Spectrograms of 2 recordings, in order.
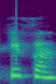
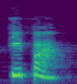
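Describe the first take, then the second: First: The middle consonant is an f sound. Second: The middle consonant is a p sound. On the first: This is how Indonesians in general say it. "Orang Indonesia nyebutnya if, iffah" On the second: This is how local people say it. "Atau orang kita nyebutnya ipah"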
